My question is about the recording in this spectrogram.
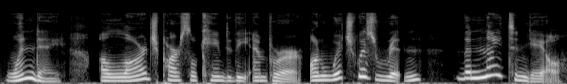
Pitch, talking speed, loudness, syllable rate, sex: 210 Hz, 160 wpm, -14 LUFS, 4.9 syllables/s, female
